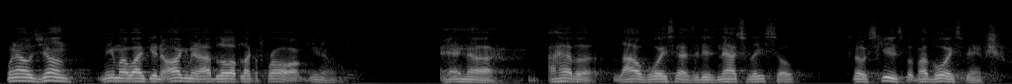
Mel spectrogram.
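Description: A middle-aged man preaching a sermon as pastor, swinging from loud emphatic lines to soft quiet ones. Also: mid-range voice, brisk.

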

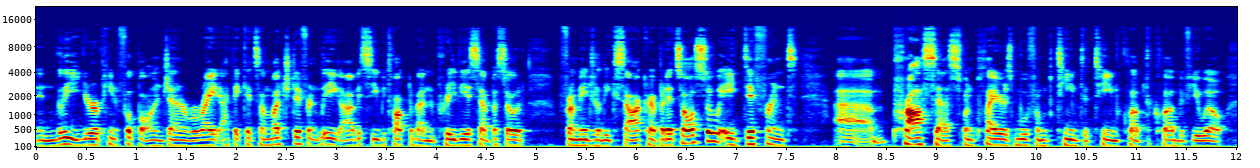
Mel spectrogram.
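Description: A young man from the United States co-hosts a casual soccer podcast in a mid-range voice. He talks in a relaxed, loose way, often pausing on ums and restarting his sentences. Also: medium pitch. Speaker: podcast co-host.

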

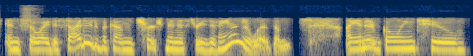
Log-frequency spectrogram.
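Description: A woman's voice: on the high side, normal speed, vocal fry, dry recording. Woman guest on a tinny phone line. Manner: rambling, many fillers and restarts. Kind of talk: conversational interview.

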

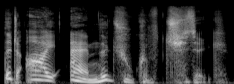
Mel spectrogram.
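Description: Man performing elderly English duke, haughty, formal, easily affronted, audiobook character, very varied pitch. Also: sing-song, measured pace, pushed and bright, slightly rough, dry recording, clean studio sound, exaggerated voice. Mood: coldly polite. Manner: stiff, formal, coldly polite.

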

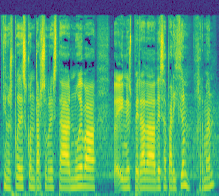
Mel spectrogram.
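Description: An actress playing a composed radio newsreader in an audio fiction, reading scripted news in a measured, polite, deadpan way. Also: female voice, lowish voice, clean tone, lightly acted. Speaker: news presenter.

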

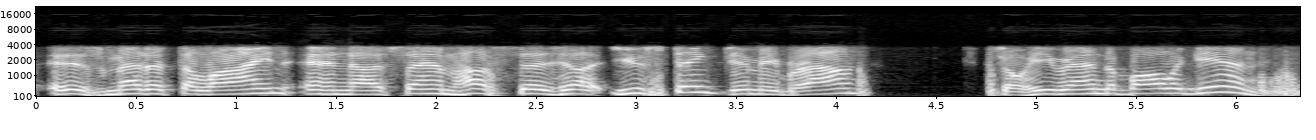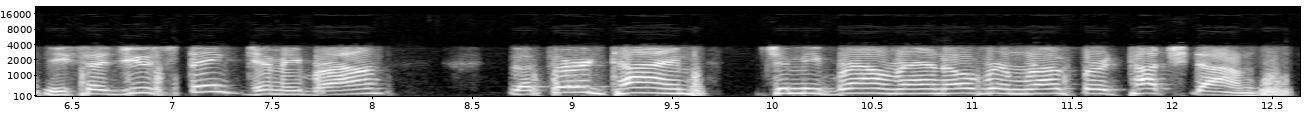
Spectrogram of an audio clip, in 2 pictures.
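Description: A man's voice: sits high, unhurried, no echo. A man in his eighties from Ohio calling in to a radio show over a tinny phone line, casually telling anecdotes. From Ohio, United States. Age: 80s. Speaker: phone-in caller.

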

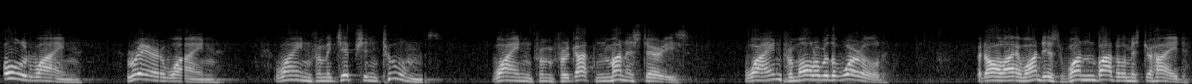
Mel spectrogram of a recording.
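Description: An actor in a 1940s radio horror drama playing a strangely eager little fat collector, speaking in an insinuating way. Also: male voice, a little high, very animated, unhurried. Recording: muffled 1940s radio recording.

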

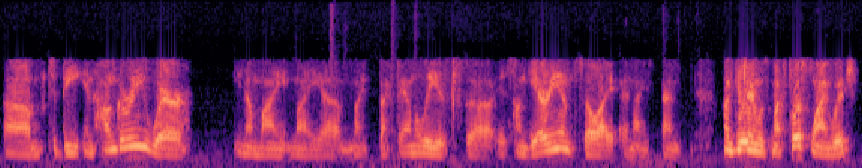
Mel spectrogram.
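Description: A man chatting casually as an interview guest, halting and repeating words as he thinks. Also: on the low side, a little hiss or hum. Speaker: interview guest, political commentator. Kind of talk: casual spontaneous interview chat. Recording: muffled, band-limited remote line.

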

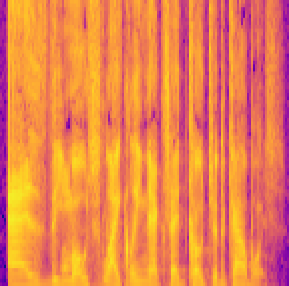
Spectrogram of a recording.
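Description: A man's voice: mid-range voice, moderate pace, noisy background. A man hosting a casual sports radio interview, putting questions in blunt, informal phrasing.

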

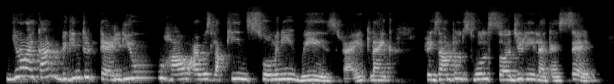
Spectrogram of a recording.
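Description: A young adult woman from India, a podcast guest speaking frankly and upbeat, with a low voice for a woman and casual fillers. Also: fairly quick, poor audio. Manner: frank, upbeat, lots of fillers and "right?" tags. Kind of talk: candid conversational storytelling.

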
